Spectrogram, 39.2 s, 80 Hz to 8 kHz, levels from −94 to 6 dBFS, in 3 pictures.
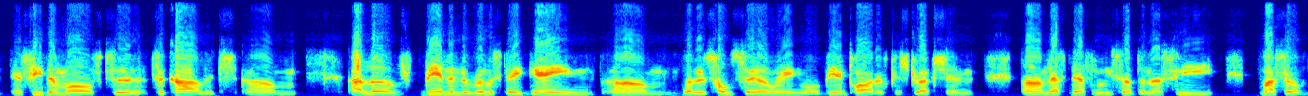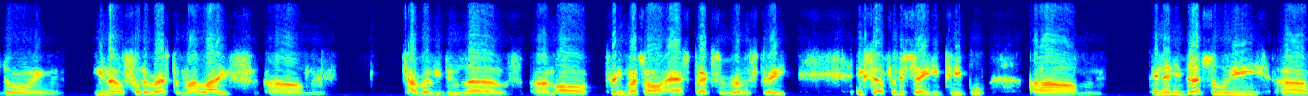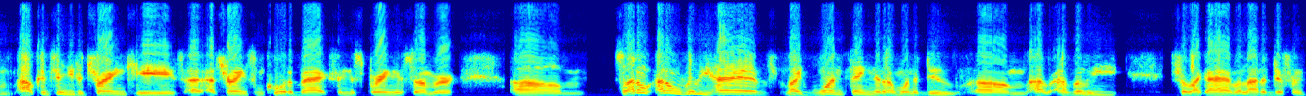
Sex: male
